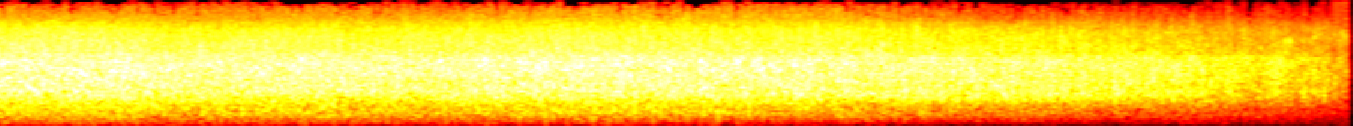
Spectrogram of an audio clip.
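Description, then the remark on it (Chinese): A large audience applauds to welcome Supreme Master Ching Hai to speak, clapping in a dense, steady roar that holds for several seconds before gradually tapering off at the end, with no one speaking over it. “现在请各位来宾以最热烈的掌声恭请上清下海无上师为我们开示。”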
